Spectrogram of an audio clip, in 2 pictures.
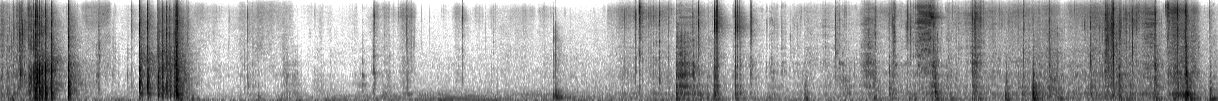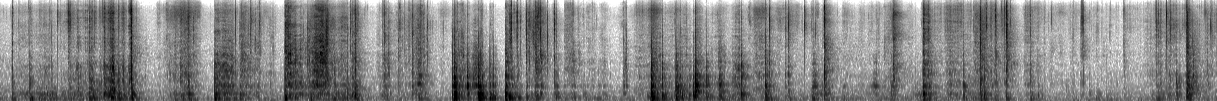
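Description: Packing tape being pulled and torn off a cardboard shipping box, with irregular rasping tears and cardboard rustling and scraping, broken by a few seconds' lull near the start.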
